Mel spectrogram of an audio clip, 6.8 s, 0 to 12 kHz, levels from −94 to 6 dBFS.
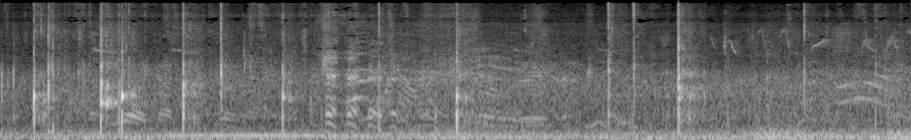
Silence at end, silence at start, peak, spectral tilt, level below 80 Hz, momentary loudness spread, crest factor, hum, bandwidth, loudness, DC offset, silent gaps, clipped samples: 0 s; 0 s; 0 dBFS; -4.5 dB/octave; -32 dBFS; 10 LU; 22 dB; none; 11.5 kHz; -23 LUFS; under 0.1%; none; under 0.1%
